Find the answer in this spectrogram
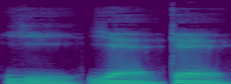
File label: "yiyeke", concat syllables; Affixing experiment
